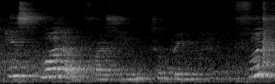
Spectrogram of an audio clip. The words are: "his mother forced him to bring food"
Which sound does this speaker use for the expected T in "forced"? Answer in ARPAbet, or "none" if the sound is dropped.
none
